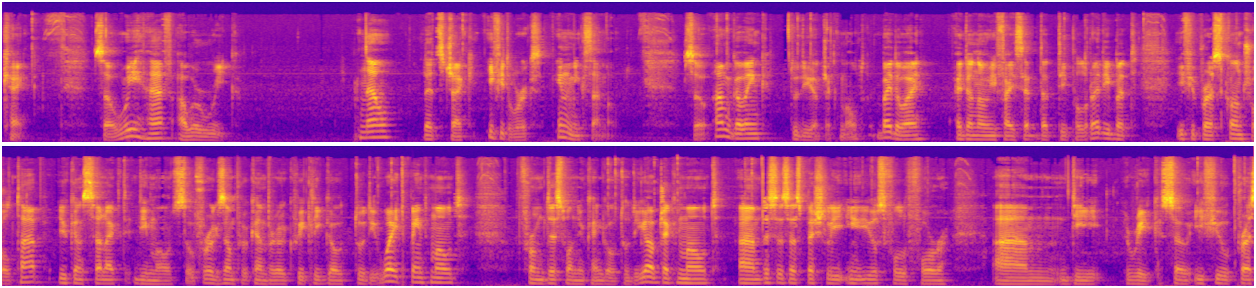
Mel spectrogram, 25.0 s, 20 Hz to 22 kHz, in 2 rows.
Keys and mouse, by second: 1.2 ctrl+s, 4.6 click, 4.9 Tab, 5.4 Tab, 7.1-8.1 drag, 10.6-11.5 middle drag, 12.2 ctrl+Tab, 17.4 ctrl+Tab, 19.1 middle click, 21.1 Tab, 21.7 Tab, 24.1 middle click, 24.8 Tab.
